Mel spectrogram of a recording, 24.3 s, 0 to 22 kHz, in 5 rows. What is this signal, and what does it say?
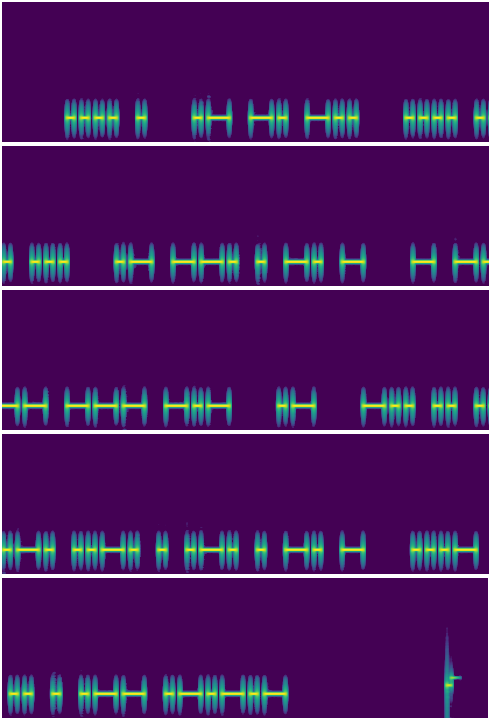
Morse code, heard as a keyed tone, about 17 wpm, 700 Hz. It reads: HE AND HIS AGENT TOOK A DIFFERENT VIEW.
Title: Sentences from Top 1600 Words 17wpm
